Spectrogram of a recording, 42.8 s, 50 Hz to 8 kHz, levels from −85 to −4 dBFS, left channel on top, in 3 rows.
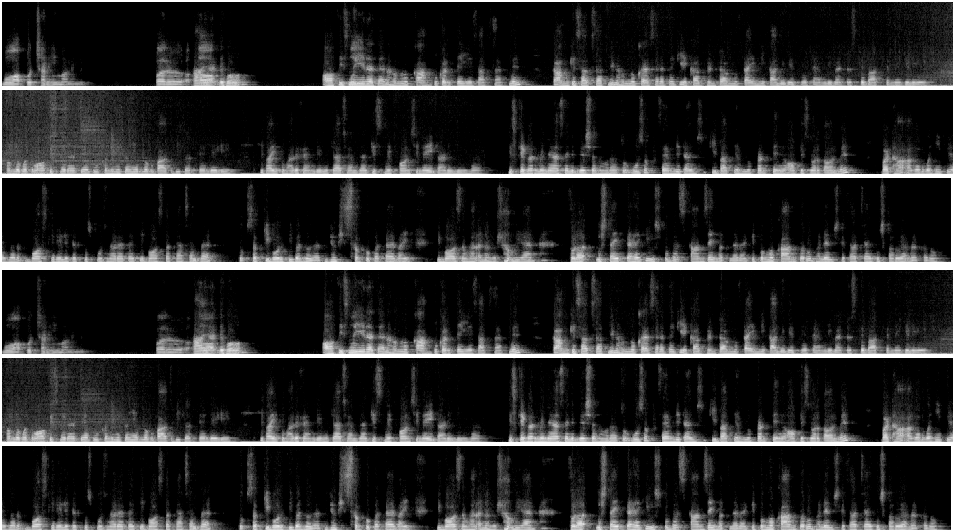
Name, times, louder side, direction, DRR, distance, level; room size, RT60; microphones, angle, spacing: voice 1, 0.0-1.2 2.3-3.2 5.2-5.5, left 5 dB, 70° left, 11 dB, 1.2 m, -27 dB
voice 2, 2.9-3.7 4.8-7.8 8.3-13.9 14.3-17.7 18.1-21.5 21.9-27.0 27.5-31.7 32.1-34.7 35.1-36.7 37.1-42.6, right 2 dB, 20° right, 8 dB, 0.7 m, -22 dB
sound 1, 7.8-20.9, left 2 dB, 25° left, 1.0 m, -37 dB
16.0 x 5.6 x 5.4 m, 0.36 s
head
